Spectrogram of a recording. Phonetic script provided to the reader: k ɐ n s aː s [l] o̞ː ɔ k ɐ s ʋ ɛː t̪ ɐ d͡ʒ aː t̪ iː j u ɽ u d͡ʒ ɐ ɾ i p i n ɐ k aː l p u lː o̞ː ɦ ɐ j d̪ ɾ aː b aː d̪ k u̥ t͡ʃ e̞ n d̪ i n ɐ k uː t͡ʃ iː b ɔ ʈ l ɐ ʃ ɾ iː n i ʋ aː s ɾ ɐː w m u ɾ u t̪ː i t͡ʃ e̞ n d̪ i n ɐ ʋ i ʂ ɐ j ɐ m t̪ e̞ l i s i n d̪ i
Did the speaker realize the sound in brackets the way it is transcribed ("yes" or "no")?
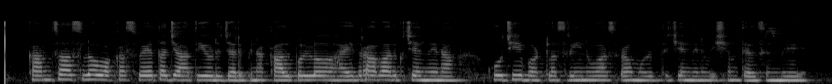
yes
